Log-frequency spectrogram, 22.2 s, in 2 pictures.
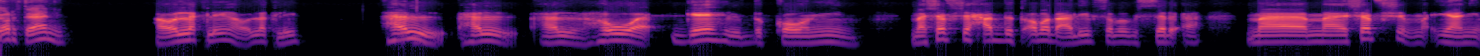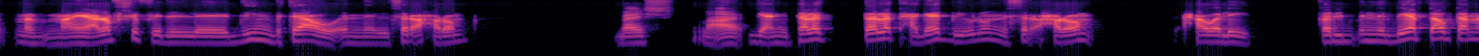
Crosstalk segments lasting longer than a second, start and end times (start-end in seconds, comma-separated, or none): none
